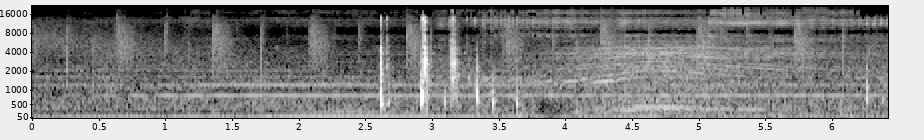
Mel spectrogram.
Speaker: The power button is on the back side here, and this is what it sounds like starting up.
